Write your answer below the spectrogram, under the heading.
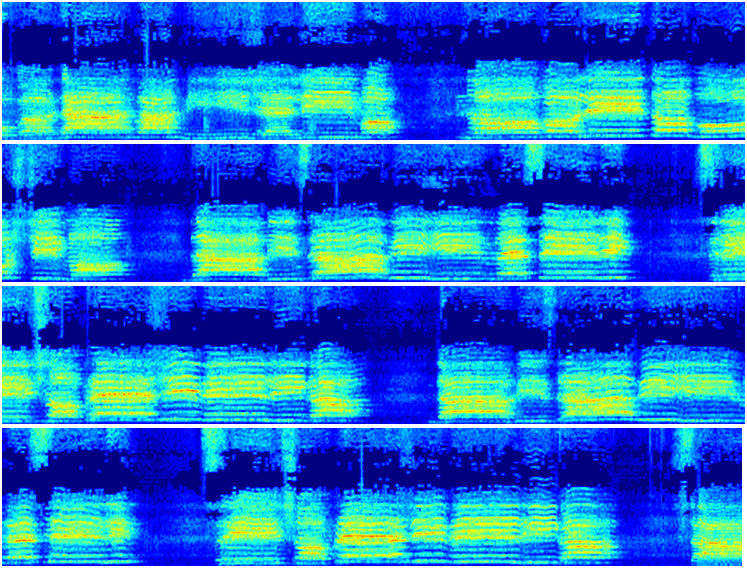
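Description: Children's choir singing a song in phrases of about four to five seconds, with a short pause for breath between phrases.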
